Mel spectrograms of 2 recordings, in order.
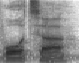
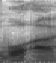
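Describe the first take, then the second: First: The middle T is a clear T. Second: The middle T is a glottal stop. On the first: "instead of" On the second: "we tend to speak with a glottal stop"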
